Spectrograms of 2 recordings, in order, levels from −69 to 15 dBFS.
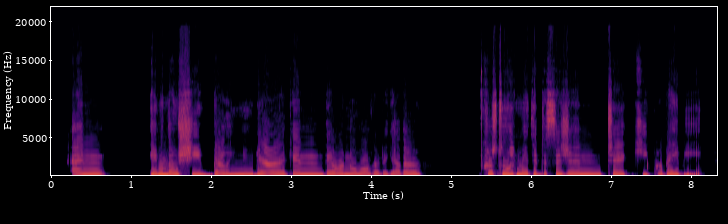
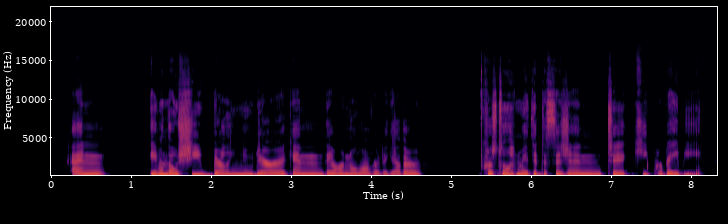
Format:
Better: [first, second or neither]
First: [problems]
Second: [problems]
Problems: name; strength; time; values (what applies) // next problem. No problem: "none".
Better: second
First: distortion; slight; 9% of the sound clipped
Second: none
